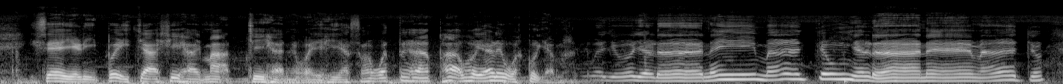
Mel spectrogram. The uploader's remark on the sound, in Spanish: El sonido de la naturaleza, las voces, el acento y la lengua indígena hacen parte de este capítulo. Disfrute de este viaje sonoro por el resguardo indígena Mayabangloma en Fonseca, Guajira. El sonido de la naturaleza, las voces, el acento y la lengua indígena hacen parte de este capítulo.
